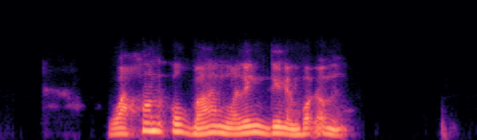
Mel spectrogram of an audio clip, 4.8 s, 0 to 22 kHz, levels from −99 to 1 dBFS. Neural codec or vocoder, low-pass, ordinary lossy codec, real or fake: codec, 16 kHz, 1 kbps, FreqCodec, larger model; 7.2 kHz; Opus, 16 kbps; fake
